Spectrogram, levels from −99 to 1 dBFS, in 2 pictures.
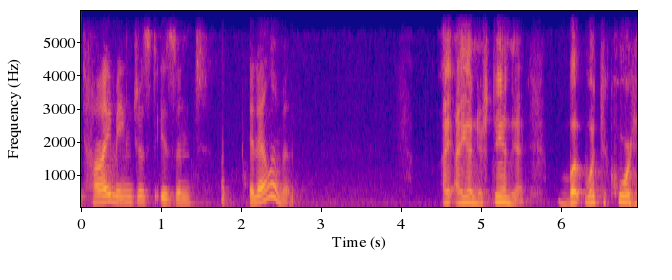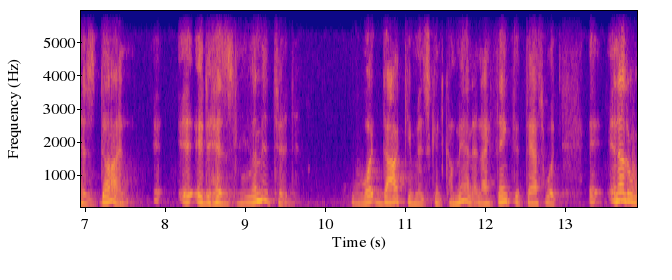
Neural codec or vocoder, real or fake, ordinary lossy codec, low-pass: none; real; Opus, 16 kbps; 5.4 kHz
